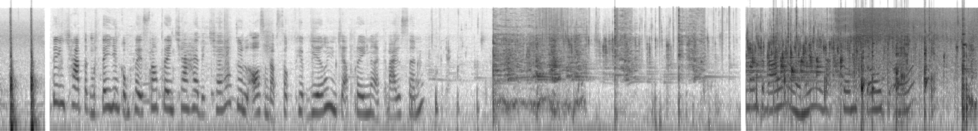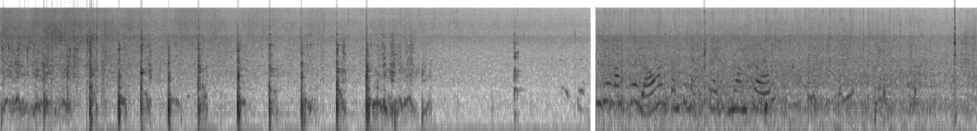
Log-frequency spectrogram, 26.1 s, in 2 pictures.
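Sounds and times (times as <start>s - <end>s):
garlic sizzling in hot oil: 6.4s - 26.0s
metal spatula scraping a wok: 6.6s - 9.9s, 11.2s - 18.8s.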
